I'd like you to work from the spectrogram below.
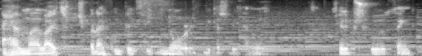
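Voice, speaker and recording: Male player, extremely deep with vocal fry, deadpan. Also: fast, over music. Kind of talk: casual chat at a tabletop game.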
